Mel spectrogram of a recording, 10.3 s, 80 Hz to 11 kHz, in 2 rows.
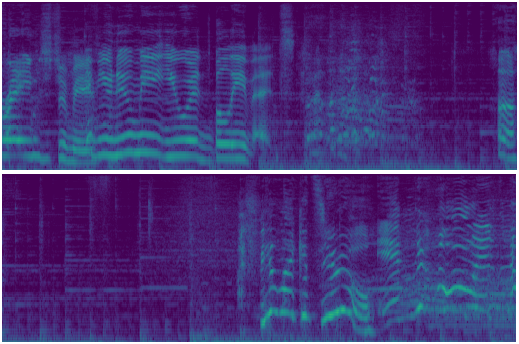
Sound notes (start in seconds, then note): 3.0 laughter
